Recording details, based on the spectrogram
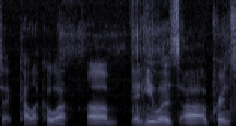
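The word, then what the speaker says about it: Kalākaua: It is the the Legends and Myths of Hawaii, written by His Majesty Kalakaua. I know I mispronounced that. Kalakaua.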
